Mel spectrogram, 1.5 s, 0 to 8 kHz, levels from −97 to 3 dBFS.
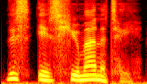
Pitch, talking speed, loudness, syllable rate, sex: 145 Hz, 120 wpm, -16 LUFS, 4.6 syllables/s, male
